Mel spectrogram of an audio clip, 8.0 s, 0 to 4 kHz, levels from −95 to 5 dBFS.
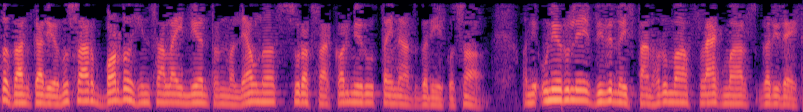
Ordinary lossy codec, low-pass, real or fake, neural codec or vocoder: none; 3.6 kHz; real; none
